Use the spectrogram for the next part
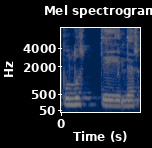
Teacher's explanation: Axırdakı D t kimi tələffüz olunur. İki hecalı sözdür.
